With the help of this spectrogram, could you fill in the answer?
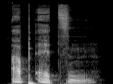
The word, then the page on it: abätzen: [ˈapʔɛʦən]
